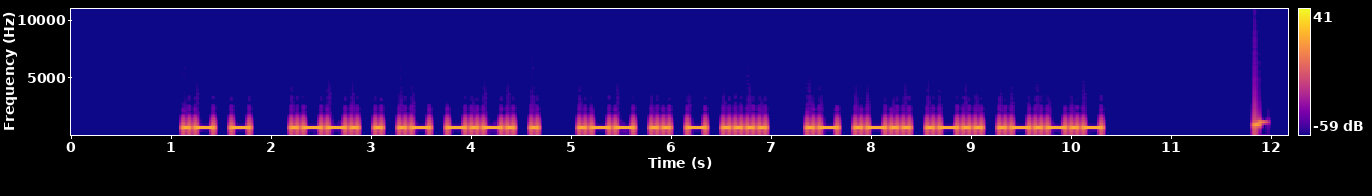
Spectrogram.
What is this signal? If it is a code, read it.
Morse code, heard as a keyed tone, about 20 wpm, 700 Hz. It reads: AT PEACE WITH ALL.
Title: Sentences from Top 1500 Words 20wpm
